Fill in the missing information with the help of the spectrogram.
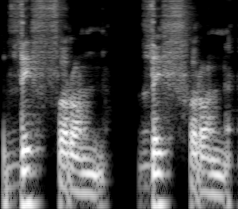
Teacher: le ra, il est roulé comme le R en espagnol. Donc ça fait dhifron, dhifron, qui signifie un angle.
